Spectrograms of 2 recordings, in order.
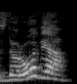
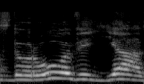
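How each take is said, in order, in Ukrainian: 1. «В» пом'якшується і зливається з «я». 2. Тверде «в» стоїть перед окремим «я». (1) "Не здоров'я" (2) "Роздільна вимова"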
